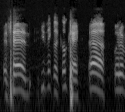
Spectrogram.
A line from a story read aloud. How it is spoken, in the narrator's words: they called out the joke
